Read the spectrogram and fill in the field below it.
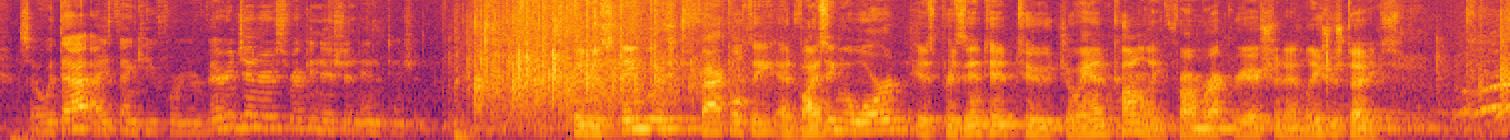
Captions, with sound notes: SO WITH THAT, I THANK YOU FOR YOUR VERY GENEROUS RECOGNITION AND ATTENTION. [APPLAUSE] >> THE DISTINGUISHED FACULTY ADVISING AWARD IS PRESENTED TO JANE CONOLEY FROM RECREATION AND LEISURE STUDIES.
